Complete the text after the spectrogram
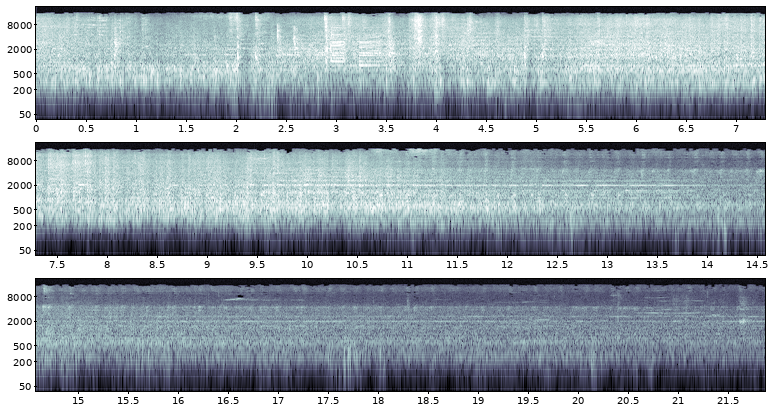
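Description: A freight train rumbles past close by, its wheels clattering on the rails and then fading into the distance.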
